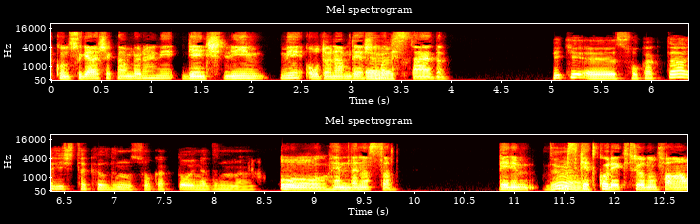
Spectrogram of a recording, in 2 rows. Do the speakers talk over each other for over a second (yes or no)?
no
